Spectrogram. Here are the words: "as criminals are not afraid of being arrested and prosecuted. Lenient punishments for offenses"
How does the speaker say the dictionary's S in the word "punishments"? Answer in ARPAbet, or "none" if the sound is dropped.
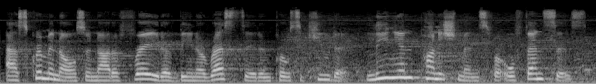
S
